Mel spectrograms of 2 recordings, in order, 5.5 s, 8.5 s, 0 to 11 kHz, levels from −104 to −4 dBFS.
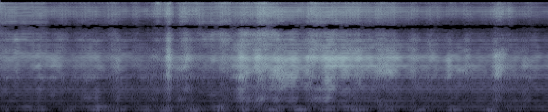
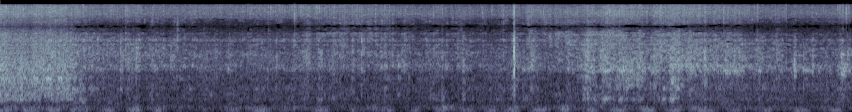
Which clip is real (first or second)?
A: second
